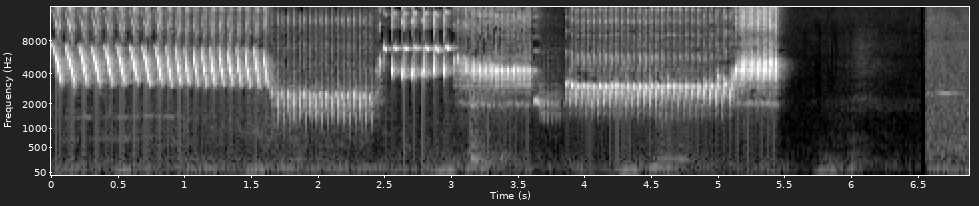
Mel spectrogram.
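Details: Belgian canary song used for training: rapid buzzy high trills, then a steady lower rolling trill, a whistled high note and another long rolling trill, ending in silence with a faint low hum behind.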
